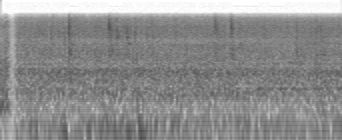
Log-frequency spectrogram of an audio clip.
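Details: Steady rumbling vehicle noise with rattles and a few faint clicks, and no clear animal call.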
